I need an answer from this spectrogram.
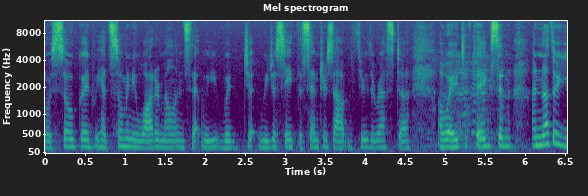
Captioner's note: laughter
